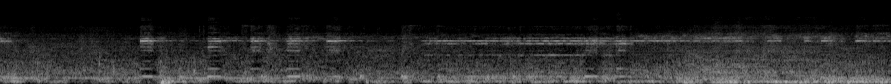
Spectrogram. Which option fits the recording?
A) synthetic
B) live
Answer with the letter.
A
